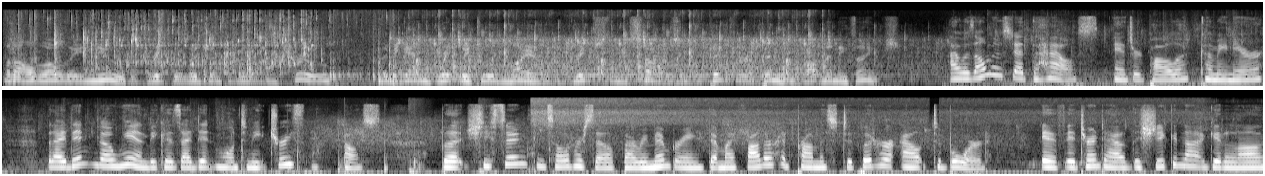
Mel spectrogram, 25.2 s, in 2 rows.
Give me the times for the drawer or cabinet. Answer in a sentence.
The drawer or cabinet can't be heard in this clip.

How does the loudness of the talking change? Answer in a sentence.
The volume of the talking goes up.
